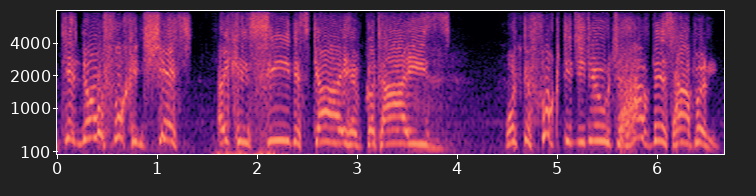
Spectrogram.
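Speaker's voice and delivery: high-pitched exasperated rant; Flynn, accusing. Acted. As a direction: tear into him without shouting. Flynn rounds on Ismark, accusing.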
